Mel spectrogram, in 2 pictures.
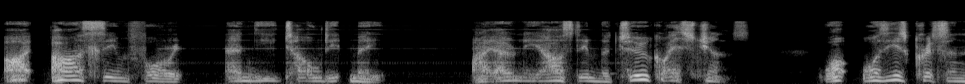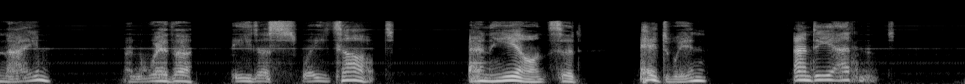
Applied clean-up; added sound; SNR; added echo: neural separator model SepFormer DNS4.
